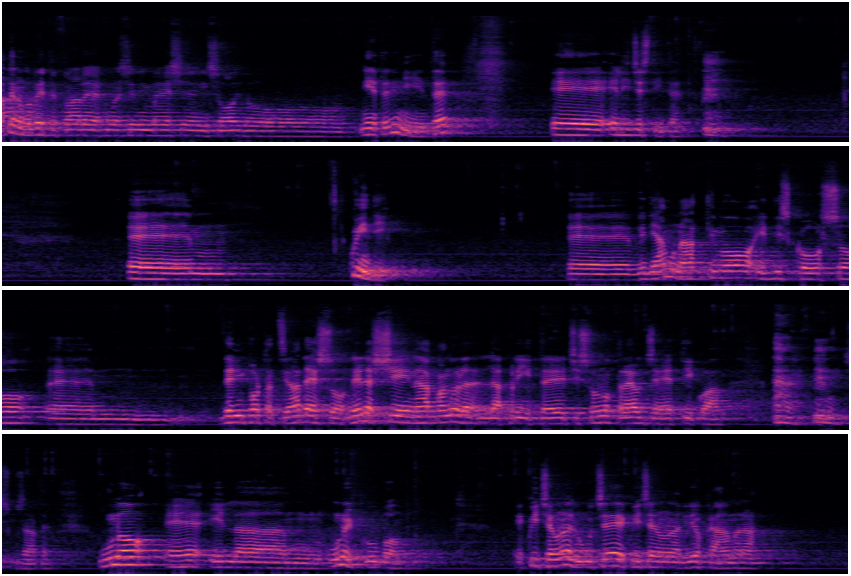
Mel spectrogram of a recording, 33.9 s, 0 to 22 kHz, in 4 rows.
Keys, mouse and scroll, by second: 4.9-6.9 scroll down 1, 6.9-23.5 middle drag, 12.6-16.6 scroll down 1, 17.1 z, 19.5-21.3 scroll down 1, 21.3-22.7 scroll up 1, 23.5-26.0 drag, 28.8 click, 29.6 middle click, 30.6 click, 31.7 click.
